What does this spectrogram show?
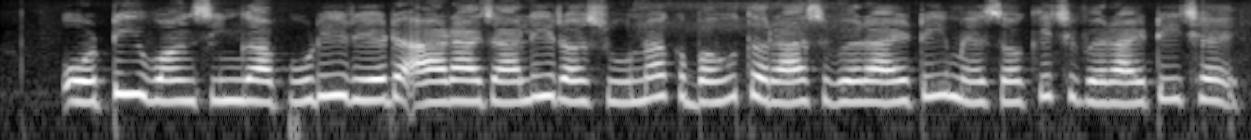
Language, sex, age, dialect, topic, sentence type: Maithili, female, 31-35, Bajjika, agriculture, statement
